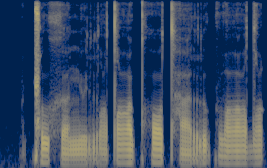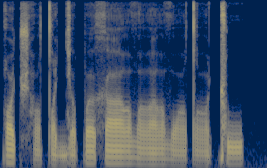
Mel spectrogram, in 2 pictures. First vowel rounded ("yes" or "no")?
yes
